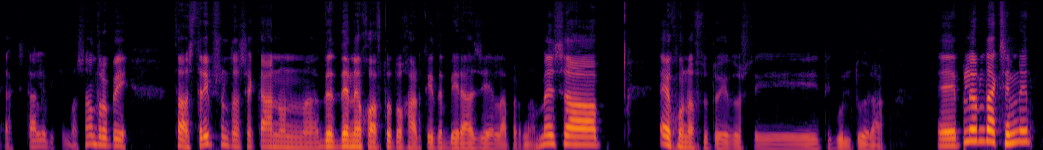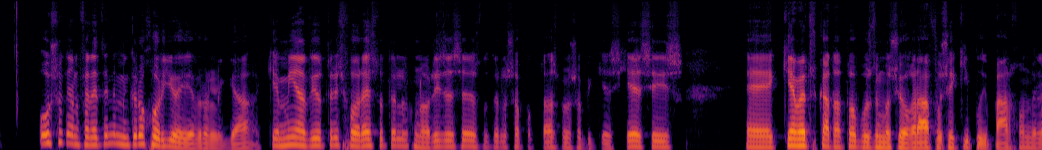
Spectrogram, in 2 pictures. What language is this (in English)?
Greek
